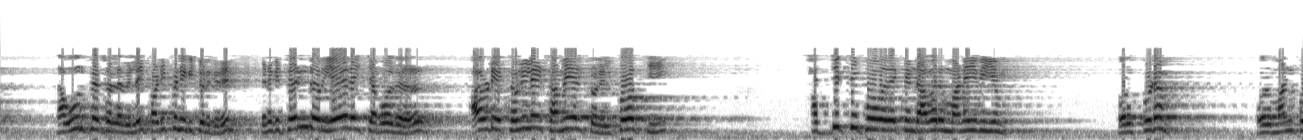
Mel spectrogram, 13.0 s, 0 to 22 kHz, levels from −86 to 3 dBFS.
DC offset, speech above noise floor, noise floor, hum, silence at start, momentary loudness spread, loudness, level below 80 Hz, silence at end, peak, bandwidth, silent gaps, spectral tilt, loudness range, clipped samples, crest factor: under 0.1%; 36 dB; -44 dBFS; none; 0 s; 11 LU; -9 LUFS; -46 dBFS; 0 s; 0 dBFS; 5.4 kHz; none; -5.5 dB/octave; 4 LU; 3%; 10 dB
